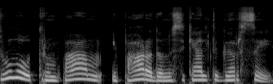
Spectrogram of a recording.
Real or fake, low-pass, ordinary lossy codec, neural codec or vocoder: real; 14.4 kHz; Opus, 32 kbps; none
